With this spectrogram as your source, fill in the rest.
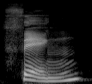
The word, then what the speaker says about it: thing: is my thing and notice how I said thing without popping my G sound at the end because it ends with an NG so you don't really release the G here thing and I hope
